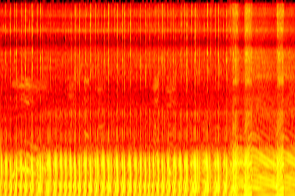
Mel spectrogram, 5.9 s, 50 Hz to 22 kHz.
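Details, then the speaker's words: 1972 Remington two-stroke chainsaw after the idle screw was adjusted; it buzzes evenly, then drops to a steady idle with blips. The idle is now set and it runs well. "yeah I think I'm happy where she's at she's sounds like she's pretty idled which is pretty well good so I think it's addled pretty well"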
